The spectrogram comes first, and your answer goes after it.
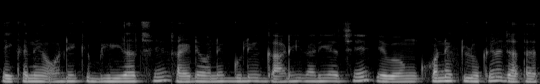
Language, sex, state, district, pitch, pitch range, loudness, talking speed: Bengali, male, West Bengal, Purulia, 140 Hz, 135-150 Hz, -30 LUFS, 155 wpm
